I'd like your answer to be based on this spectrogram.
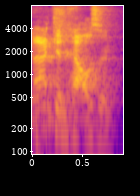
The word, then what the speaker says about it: Ackenhausen: Ackenhausen.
